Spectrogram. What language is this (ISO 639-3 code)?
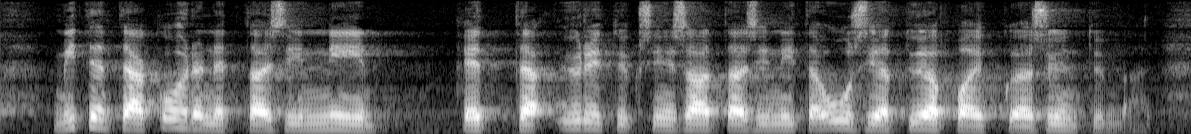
fin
